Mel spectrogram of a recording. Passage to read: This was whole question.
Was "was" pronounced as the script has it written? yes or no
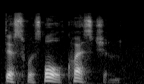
yes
